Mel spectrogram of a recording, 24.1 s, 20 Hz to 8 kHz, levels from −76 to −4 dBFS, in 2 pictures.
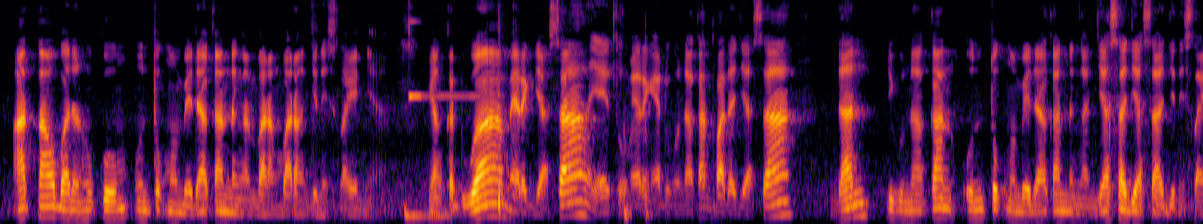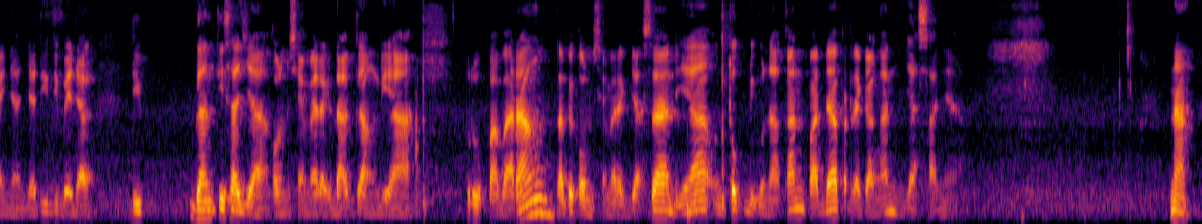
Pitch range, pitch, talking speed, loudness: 95-120 Hz, 110 Hz, 125 wpm, -21 LUFS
